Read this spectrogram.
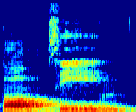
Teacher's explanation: തോ എന്ന് പറയുമ്പോൾ അതിനും തഫ്ഖീം, അതിന്റെ അലിഫിനും തഫ്ഖീം നിലനിൽക്കുന്നു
